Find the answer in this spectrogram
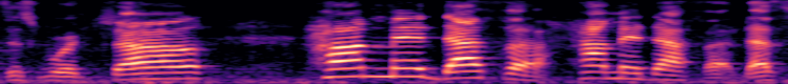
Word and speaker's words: Hammedatha: Hammedatha. That's how you pronounce it.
